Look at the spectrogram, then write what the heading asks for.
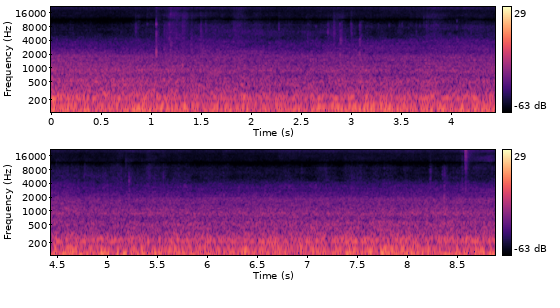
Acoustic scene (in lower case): car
